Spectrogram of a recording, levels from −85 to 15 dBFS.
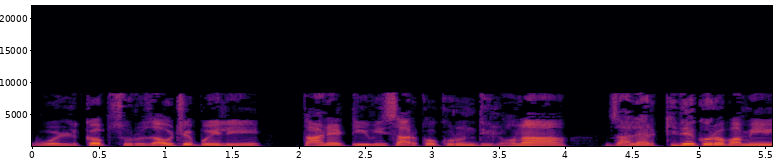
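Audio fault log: throughout: MP3 compression, likely at a low bitrate around 32 kbps; nothing above 8.3 kHz, leaving the speech dull, with watery, swirling texture on sibilants.
2.03 s: pre-echo, about 10 ms of hiss smeared ahead of the attack before "ताणे टीव्ही सारको करून", as block-wide quantisation noise fills the quiet lead-in.
2.39 to 2.41 s: pre-echo, roughly 12 ms of noise preceding the onset between "जावचेपयलीं ताणे" and "टीव्ही सारको करून", softening the attack.
4.74 to 4.76 s: pre-echo, about 16 ms of hiss spread before a sharp onset, blurring its edge.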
